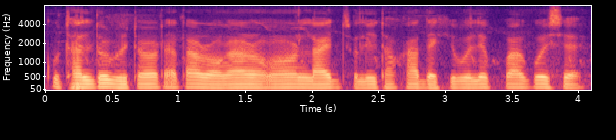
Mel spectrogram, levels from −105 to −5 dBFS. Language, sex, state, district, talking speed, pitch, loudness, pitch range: Assamese, male, Assam, Hailakandi, 160 wpm, 115 Hz, -19 LUFS, 110-120 Hz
